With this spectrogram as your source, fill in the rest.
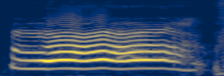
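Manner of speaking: high shriek into laughter; startled shriek then laugh. Real, not acted. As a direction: yelp then crack up laughing. Startled by freeze frame.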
